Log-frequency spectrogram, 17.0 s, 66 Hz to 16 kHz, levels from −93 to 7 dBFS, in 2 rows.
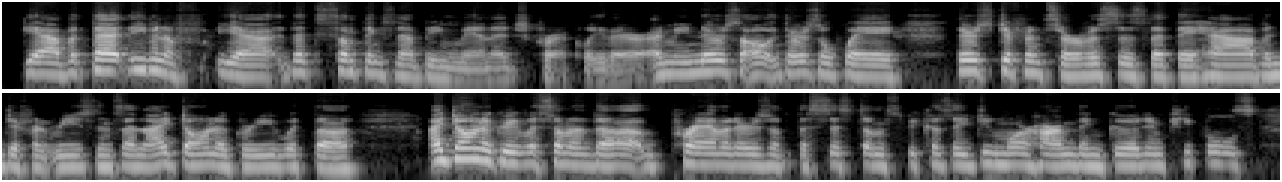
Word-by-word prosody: Yeah, 185 -2 +5
but 195 +2 -5
that, 215 -2 +9
even 225 -2 0
if 160 -7 -6
yeah, 155 -5 0
that's 200 0 -4
something's 200 -4 -2
not 155 -3 -5
being 135 -4 -8
managed 120 +1 -10
correctly 310 +1 -9
there. 315 +2 -4
I - - +1
mean, 180 +1 -4
there's 200 0 +2
al 170 -4 +1
there's 185 +2 -3
a 175 - -2
way, 150 -2 -1 0.3
there's 210 0 +2
different 205 -4 0
services 160 -1 -2
that 150 0 0
they 150 -1 0
have 155 0 +2
and 165 +1 -3
different 155 -2 -5
reasons, 155 +1 -6
and 160 -1 -1
I 170 +4 +2
don't 175 0 +1
agree 155 0 -4
with 155 -1 -7
the 140 0 +3 0.5
I 220 +1 +8
don't 250 +2 +7
agree 205 -3 +3
with 190 0 -3
some 195 0 +1
of 175 -1 -2
the 165 -2 +2
parameters 180 -3 +2
of 165 +2 -9
the 160 - -8
systems 165 0 -7
because 175 +1 -9
they 175 -1 -4
do 185 +3 -6
more 180 -1 -2
harm 170 0 +4
than 165 -2 -4
good 165 +1 -2
and 170 -1 -6
people's 190 0 -9
170 Hz, 195 wpm, -24 LUFS, 155-195 Hz, 0.5 s, that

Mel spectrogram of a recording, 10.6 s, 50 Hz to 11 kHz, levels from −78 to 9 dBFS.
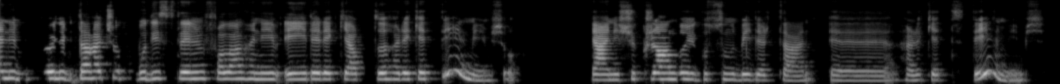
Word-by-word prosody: Hani 275 -2 +2 0.3
böyle 265 -1 +5
bir - - -16
daha 275 +1 +4
çok 275 -1 -9
Budistlerin 260 0 +2
falan, 255 0 0
hani, 245 -1 -1 0.2
eğilerek 240 +1 +3
yaptığı 230 0 +1
hareket 245 +1 -1
değil 455 +4 -2
miymiş 195 -5 -5
o? - - -13 0.7
Yani 215 0 +5
şükran 240 +2 +2
duygusunu 230 -2 -4
belirten, 200 -1 -5
eee, 185 +1 -9
hareket 205 - -9
değil 460 +1 +4
miymiş? 460 - -9
240 Hz, 125 wpm, -22 LUFS, 215-255 Hz, 0.7 s, böyle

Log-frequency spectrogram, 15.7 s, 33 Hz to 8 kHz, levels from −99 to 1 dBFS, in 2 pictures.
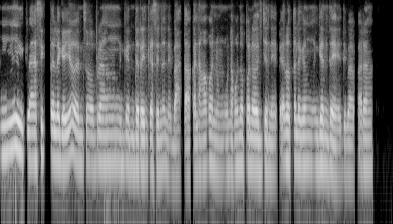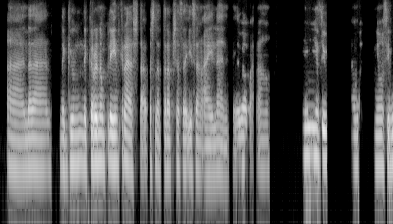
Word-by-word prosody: Hmm, 190 +1 +3
classic 160 +2 -1
talaga 155 -2 +3
yun, 150 -1 +3
sobrang 145 0 -2
ganda 140 -1 +1
rin 135 0 +3
kasi 130 -1 0
nun 135 0 -4
eh, 120 - -7
bata 115 +1 -3
pa 125 - -2
lang 130 +1 -4
ako 140 +3 -1
nung 125 -3 -6
unang 130 +3 -2
panood 135 -1 +3
'yan 125 -3 -1
eh, - - -11
pero 150 0 +1
talagang 140 -2 -1
ganda 135 -2 +2
eh, 115 -1 +2
'di 125 - -6
ba? 120 -2 -3
Parang 130 0 -3 0.6
ah, 130 -3 -4
na 130 0 -1 0.2
nagk 135 -2 -4
nagkaroon 145 0 +5
ng 150 -2 +1
plane 145 -2 +6
crash 140 -4 0
tapos 135 +1 -5
na-trap 130 0 -3
siya 135 - -3
sa 130 0 -2
isang 130 -2 -4
island 115 -1 -4
'di 130 - -5
ba 140 0 +1 0.2
parang, 130 0 -12 0.6
yung 175 0 +2 1.2
yung 145 0 -2
sigu 145 +1 +2
135 Hz, 170 wpm, -21 LUFS, 130-145 Hz, 1.2 s, plane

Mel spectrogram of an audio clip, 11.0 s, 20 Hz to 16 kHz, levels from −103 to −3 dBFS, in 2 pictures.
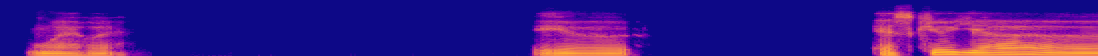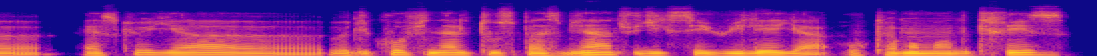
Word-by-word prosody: Ouais, 100 -1 -3
ouais. 100 +2 -9 2.0
Et 100 - -4
heu 100 -1 -3 1.2
est-ce 105 0 -3
qu'il 140 +2 +2
y 130 -3 +2
a, 140 +3 0
heu, 105 -2 -2 0.2
est-ce 105 0 -4
qu'il 130 -1 -2
y 115 - +1
a, 125 +1 +1
heu, 100 -1 -4
bah, 100 0 -1
du 100 - -5
coup, 130 - 0
au - - +2
final, 115 0 +1
tout 110 - -1
se - - -9
passe 100 -1 0
bien, 125 +5 +5
tu 95 - -6
dis 105 +2 +1
que - - -10
c'est 95 - +1
huilé, 100 +4 +5
il 110 - +2
y 100 - +1
a 80 -4 -3
aucun 100 +1 -3
moment 95 -2 +5
de 95 - -2
crise. 120 0 +1
105 Hz, 190 wpm, -23 LUFS, 100-120 Hz, 2.0 s, bien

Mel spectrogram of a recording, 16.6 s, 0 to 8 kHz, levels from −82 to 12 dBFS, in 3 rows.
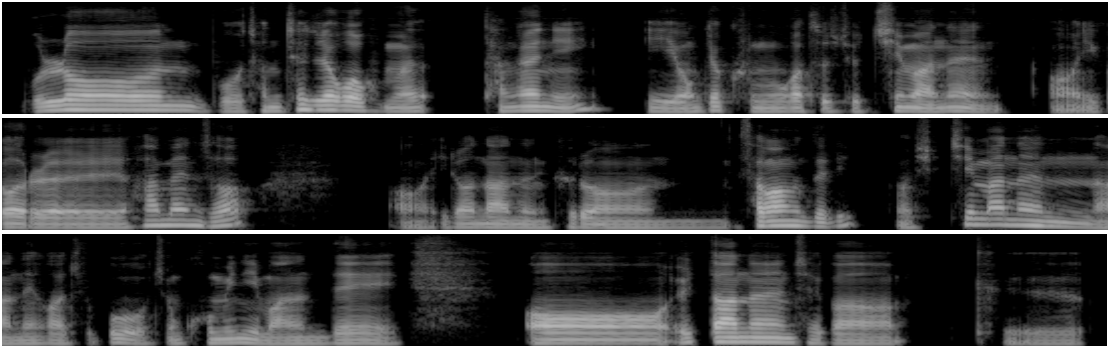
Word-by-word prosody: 물론 125 -1 +4
뭐 85 -1 -5
전체적으로 120 +4 +3
보면 90 0 -4 0.3
당연히 105 - -1 0.2
이 90 -3 -4
원격 85 +7 -2
근무가 85 0 -3
더 - - -7
좋지만은 85 -1 -2 0.2
어 - - -6
이거를 85 -2 0
하면서 135 -1 -1 0.7
어 - - -10
일어나는 85 -2 -3
그런 80 -2 -5
상황들이 125 - +2 0.2
어 - - -8
쉽지만은 140 - -2
않아 80 +1 -4
가지고 85 +2 -5
좀 85 - -9
고민이 95 +1 -3
많은데 80 +1 -3 0.6
어 90 -1 +5
일단은 120 -1 +5
제가 85 -5 -3 0.4
그 80 0 -12
90 Hz, 240 characters per minute, -24 LUFS, 85-115 Hz, 0.7 s, 어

